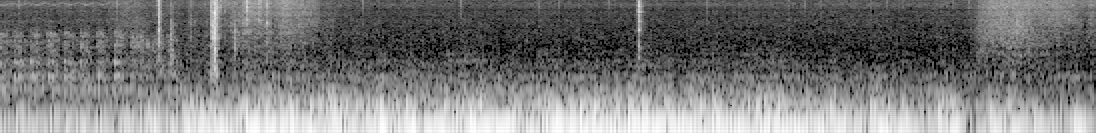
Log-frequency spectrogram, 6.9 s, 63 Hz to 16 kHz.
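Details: Mk6 GTI after a hot restart (driven to operating temperature, then off about 15–20 minutes): a low, uneven idle with a lumpy, wavering rumble and dips in the beat, close to stalling. This happens randomly and the owner cannot find the cause.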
